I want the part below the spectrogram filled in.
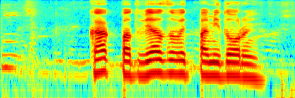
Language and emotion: Russian, neutral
